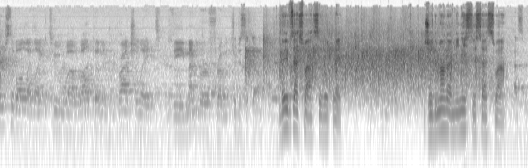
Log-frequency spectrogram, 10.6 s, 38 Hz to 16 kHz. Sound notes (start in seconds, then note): 0.5 applause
